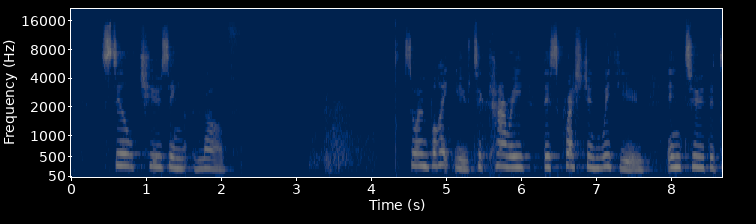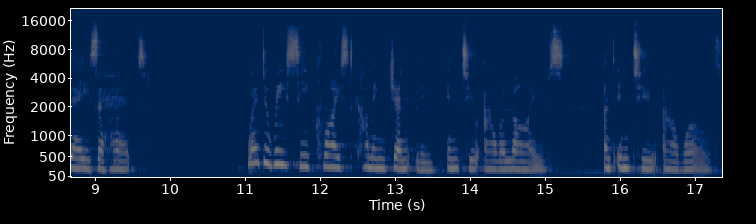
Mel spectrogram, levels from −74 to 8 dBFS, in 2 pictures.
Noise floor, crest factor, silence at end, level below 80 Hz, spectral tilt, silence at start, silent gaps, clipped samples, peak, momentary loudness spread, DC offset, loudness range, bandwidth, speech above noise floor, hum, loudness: -81 dBFS; 24 dB; 0 s; -84 dBFS; -2.5 dB/octave; 0 s; none; under 0.1%; -18 dBFS; 11 LU; under 0.1%; 6 LU; 16.5 kHz; 40 dB; none; -40 LUFS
